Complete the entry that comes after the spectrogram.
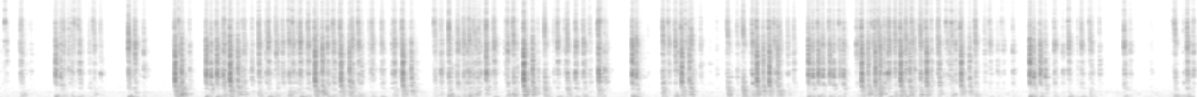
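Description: Fast typing with bare fingertips on a black plastic mechanical keyboard with clicky switches. Rapid, bright, sharp clicks come in dense bursts separated by brief pauses, with almost no low end and very little ring after each keystroke.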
